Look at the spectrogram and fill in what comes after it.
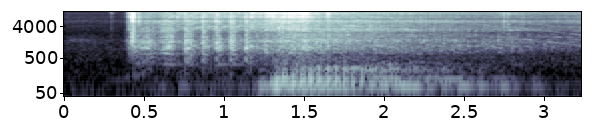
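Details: VR6 engine being readied for a swap, clutch switch cable bypassed, vacuum line just reconnected; quick starter cranking catches into a brief rough run that dies within about two seconds; owners suspect car's angle and low fuel starving the engine.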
